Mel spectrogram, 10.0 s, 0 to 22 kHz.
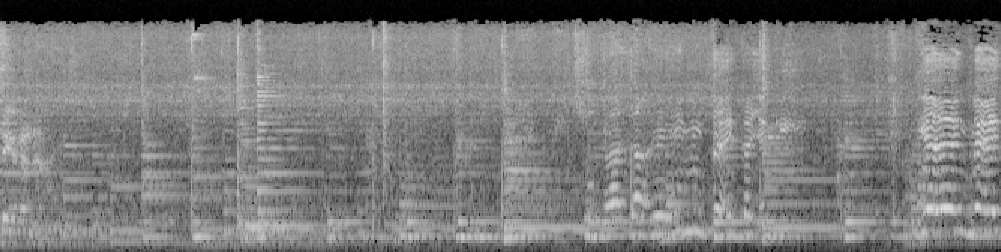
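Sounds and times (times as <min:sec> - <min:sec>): acoustic guitar playing: 0:00.0 - 0:10.0.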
